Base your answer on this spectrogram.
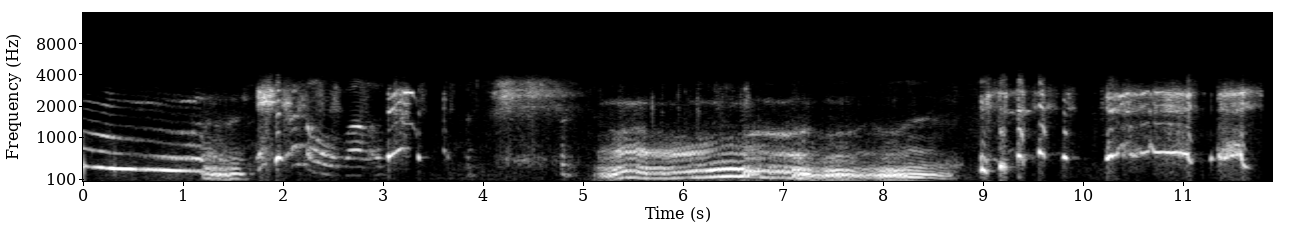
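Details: Alaskan Malamute Dexter 'wooing' indoors: long wavering, modulated howl-like moans that slide up and down in pitch, interleaved with a person's voice talking to the dog.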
